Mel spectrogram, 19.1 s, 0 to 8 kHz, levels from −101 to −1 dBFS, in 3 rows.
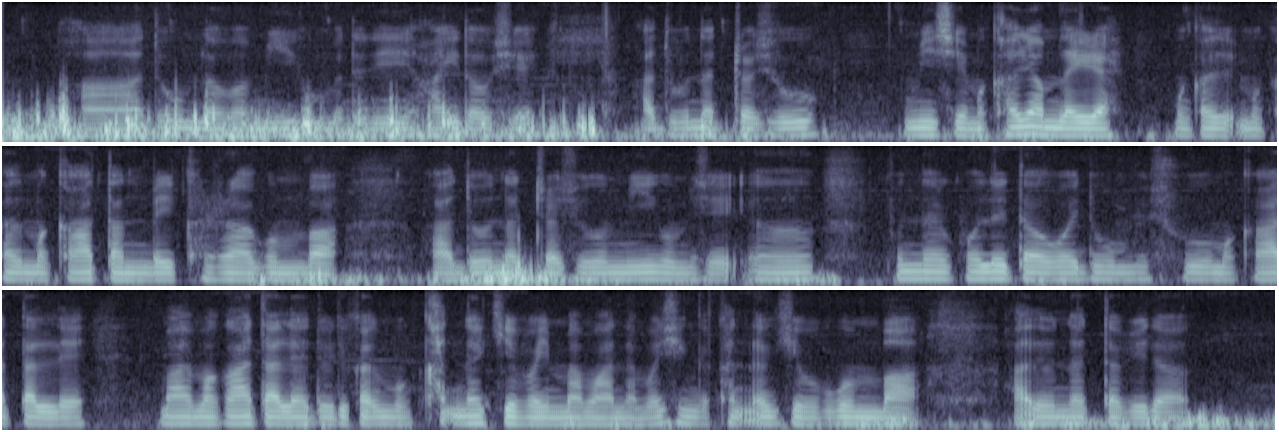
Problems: background sounds at intervals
